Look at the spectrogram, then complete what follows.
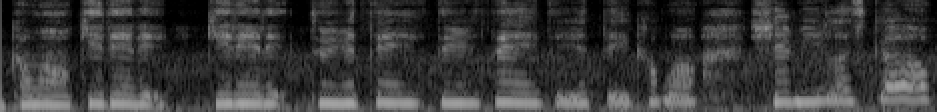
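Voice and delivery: put-on high, pushy kid egging a friend on; a boy shaking his friend by the shoulder, urging him to dance, high and hyped. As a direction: pitch way up and push him to dance. Sebastian shaking Mateo to dance.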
